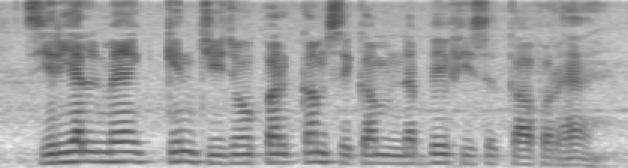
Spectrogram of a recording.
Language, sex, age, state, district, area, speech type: Urdu, male, 45-60, Bihar, Saharsa, rural, read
